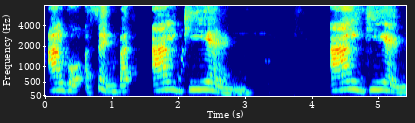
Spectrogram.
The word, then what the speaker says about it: alguien: Not algo, a thing, but alguien. Alguien. That U is not pronounced.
